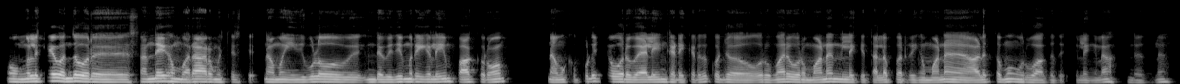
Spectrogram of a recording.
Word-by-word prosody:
உங்களுக்கே 135 +5 +3
வந்து 140 +1 +5
ஒரு 125 - +3 0.4
சந்தேகம் 135 +1 +4
வர 115 - +1
ஆரம்பிருச்சு. 115 -2 -3
நம்ம 115 0 0 0.2
இவ்வளோ 120 +2 +1 0.5
இந்த 115 0 0
விதிமுறைகளையும் 125 +2 +1
பார்க்குறோம். 115 +2 0 0.5
நமக்கு 110 0 -4
புடிச்ச 140 +2 -5
1 115 -2 +2
வேலையும் 115 +1 +2
கிடைக்கிறது. 110 +2 -4
கொஞ்சம் 110 -3 -2 0.2
ஒரு 105 -1 -2
மாரி 120 +1 +1
ஒரு 105 -2 -2
மனநிலைக்கு 115 -2 -1
தள்ளப்படுறீங்க. 105 -1 -5
மன 115 +3 0 0.2
அழுத்தமும் 115 +2 -2
உருவாகுது. 100 -3 -5
இல்லைங்களா? 100 +4 -8 0.2
இந்த 100 - -15
இதுல. 110 +5 -11
115 Hz, 140 wpm, -21 LUFS, 110-125 Hz, 0.5 s, வந்து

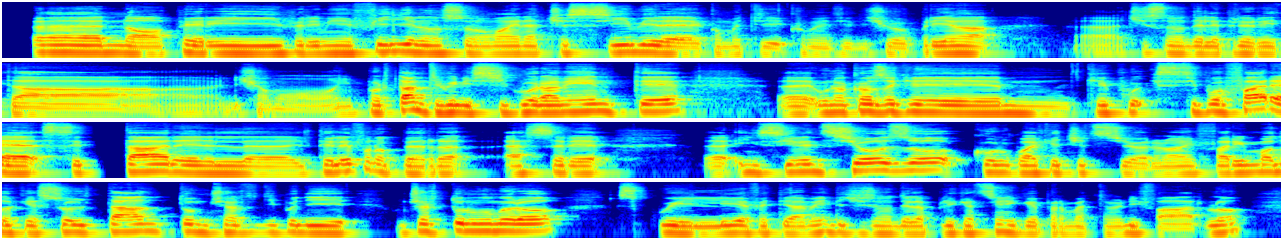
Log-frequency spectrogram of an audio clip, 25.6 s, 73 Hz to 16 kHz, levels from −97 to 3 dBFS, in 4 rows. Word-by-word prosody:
Uhm, 130 -1 +3
no, 110 -3 +1
per 120 0 0
i 120 0 +2
per 125 -1 -4
i 120 - 0
miei 120 0 0
figli 135 +4 0
non 120 -2 +1
sono 120 -2 -4
mai 115 0 -1
inaccessibile, 120 -1 0
come 110 0 -10
ti 105 -2 -8
come 105 -3 -12
ti 100 +1 -14
dicevo 100 +1 -9
prima, 120 -1 0 0.4
uhm, - - -12
ci - - -12
sono 120 -2 -4
delle 115 0 -3
priorità, 95 - -1
diciamo, 85 -2 -10
importanti, 130 +7 +4
quindi 125 -1 +2
sicuramente, 135 +3 +2 0.4
uhm, 115 +2 -2
una 130 0 +1
cosa 145 +1 +3
che 130 -3 +3
mhmm, 115 -4 -4
che 125 -1 -3
può 125 +1 -4
che 125 - -15
si 135 - -4
può 140 +1 +2
fare 130 -5 +7
è - - -5
settare 130 +3 +4
il 115 -3 0
il 110 - -9
telefono 135 +2 -1
per 115 -1 -4
essere, 115 0 -2 0.4
uhm, - - -3
in 130 - -4
silenzioso 150 +5 +2
con 130 -1 -3
qualche 125 0 -1
eccezione, 120 -4 -5
no, 110 +1 -3
e 115 - -5
fare 120 +1 -2
in 130 - 0
modo 135 -2 0
che 120 -1 -4
soltanto 140 +3 +1
un 135 -3 -3
certo 125 0 -5
tipo 130 +1 -6
di 125 -2 +2 0.3
un 120 - -15
certo 140 +3 0
numero, 150 0 +4 0.2
squilli. 115 -1 -2
Effettivamente, 120 +2 -3
ci 120 -1 -8
sono 115 0 -5
delle 115 0 -3
applicazioni 120 +2 -5
che 115 -2 -6
permettono 110 0 -9
di 120 - -3
farlo 120 - -3
120 Hz, 175 wpm, -21 LUFS, 115-130 Hz, 0.4 s, fare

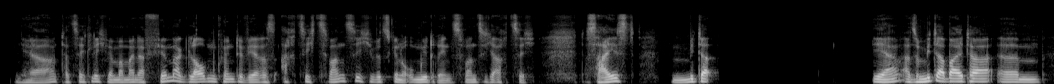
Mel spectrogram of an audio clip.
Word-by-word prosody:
Ja, 95 +4 -6
tatsächlich. 115 +3 -6
Wenn 105 - -2
man 105 0 -2
meiner 110 0 -2
Firma 140 +8 -1
glauben 125 +3 +1
könnte, 125 -3 -3
wäre 110 0 0
es 100 - -8
80 - - -7
20, 140 +6 -4
ich - - -10
würde 115 0 -3
es 115 - -6
genau 105 -4 -2
umdrehen, 110 -5 -1
20 105 +4 -4
80. 110 - -7 0.4
Das - - -2
heißt 140 +7 +3 0.4
Mita 105 +6 +2 1.5
Ja, 120 +3 +5
also 120 -1 0
Mitarbeiter, 135 0 +6
ähm, 115 -2 +1
115 Hz, 150 wpm, -23 LUFS, 110-130 Hz, 1.5 s, Mitarbeiter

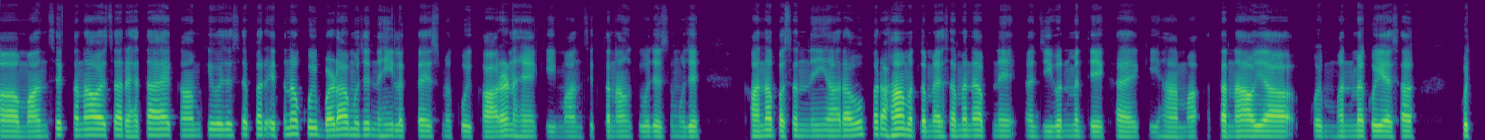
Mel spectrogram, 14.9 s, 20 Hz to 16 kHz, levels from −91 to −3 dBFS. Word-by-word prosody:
अ, - - +2
मानसिक 135 +5 0
तनाव 155 +1 +4
ऐसा 155 0 +1
रहता 135 +4 +1
है, 160 - +3
काम 150 -1 -3
की 155 +1 -6
वजह 155 0 0
से, 165 +3 -4
पर 165 0 -2
इतना 170 +4 0
कोई 175 -1 -1
बड़ा 150 +3 +5
मुझे 160 0 -2
नहीं 145 0 -4
लगता 140 0 -3
है, 135 - 0
इसमें 135 0 -11
कोई 135 -1 -2
कारण 130 +3 +2
है 135 -1 -1
कि 130 0 -11
मानसिक 130 -2 -7
तनाव 130 0 -1
की 130 - -12
वजह 130 0 -1
से 130 +2 -16
मुझे 130 0 -1 0.5
खाना 140 +2 +4
पसंद 140 +1 -2
नहीं 145 0 -5
आ 140 0 +1
रहा 145 0 +3
हो। 160 +3 +1
पर 170 -1 +2
हाँ, 160 +1 +7
मतलब 135 -3 0
ऐसा 130 +2 +1
मैंने 145 +1 +1
अपने 140 -1 -2 0.2
अ, 135 - -3
जीवन 130 +1 -3
में 135 0 -4
देखा 130 +1 -1
है 125 0 +1
कि 125 +1 -14
हाँ, 125 -1 -1
मा 125 +1 -3 0.3
तनाव 135 +1 +5
या 135 -1 +5 0.3
कोई 140 -1 -3
मन 135 - -2
में 135 - +5
कोई 140 -1 +4
ऐसा 135 0 +3 0.5
कुछ - - +2
135 Hz, 230 wpm, -25 LUFS, 130-150 Hz, 0.5 s, हाँ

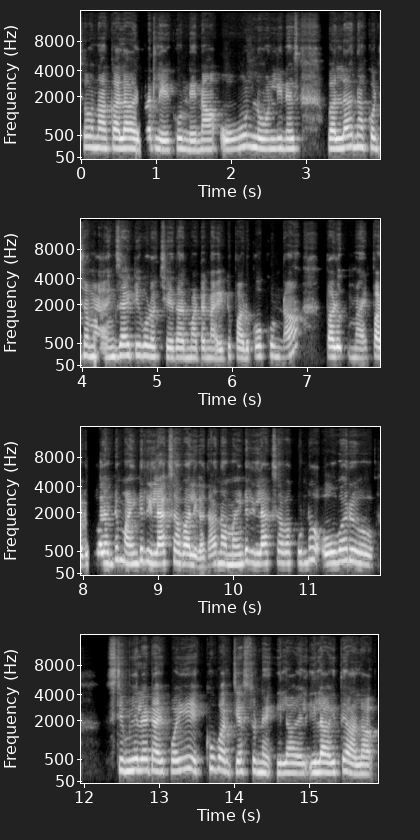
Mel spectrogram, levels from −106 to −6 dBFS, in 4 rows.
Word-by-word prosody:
So, 240 - -5 0.2
నాకు 215 0 -1
అలా 215 +1 +5
ఎవరు 220 +3 -6
లేకుండే. 185 +1 0
నా 195 - 0 0.3
ఓన్ 235 +6 -1
లోన్లీనెస్ 205 0 0 0.4
వల్ల, 210 +1 +5 0.2
నాకు 240 0 -2
కొంచెం 220 0 -2 0.2
యాంగ్జైటీ 230 +3 0
కూడా 220 -2 +2
వచ్చేదనమాట. 190 -2 -3 0.2
నైట్ 175 +3 -3
పడుకోకుండా 205 +3 -3 0.5
పడు 205 0 +5 0.2
నై 175 0 -6
పడుకోవాలంటే, 230 +6 +2
మైండ్ 230 +5 +2
రిలాక్స్ 225 +1 +4
అవ్వాలి 220 -4 +4
గదా! 190 +5 -4
నా 225 - +2
మైండ్ 220 +6 +1
రిలాక్స్ 230 +2 0
అవ్వకుండా, 240 +4 -3 0.2
ఓవర్ 270 +3 +2 0.8
స్టిమ్యులేట్ 250 +1 +2
అయిపోయి, 235 +2 -1 0.2
ఎక్కువ 260 +4 -6
వర్క్ 230 -6 -1
చేస్తుండే. 220 -2 -1 0.2
ఇలా 205 +1 0 0.3
ఇలా 215 0 +5
అయితే, 210 +3 -2
అలా 180 0 0
220 Hz, 140 wpm, -19 LUFS, 205-235 Hz, 0.8 s, అలా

